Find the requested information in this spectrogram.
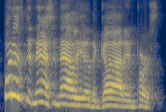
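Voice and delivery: loud, quick challenge; emphatic repeated question. Retold or imitated. Preacher repeats his question to the man he debated, loud and emphatic.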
